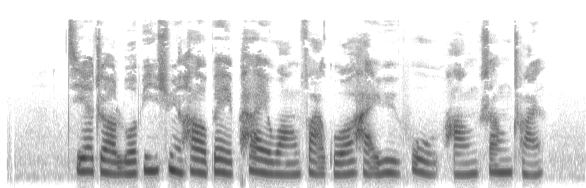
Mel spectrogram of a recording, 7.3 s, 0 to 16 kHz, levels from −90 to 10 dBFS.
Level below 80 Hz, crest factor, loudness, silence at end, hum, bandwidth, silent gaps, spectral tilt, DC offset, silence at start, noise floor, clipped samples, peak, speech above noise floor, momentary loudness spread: -76 dBFS; 18 dB; -26 LUFS; 0.55 s; none; 11.5 kHz; none; -5 dB/octave; under 0.1%; 0.85 s; -61 dBFS; under 0.1%; -10 dBFS; 35 dB; 8 LU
